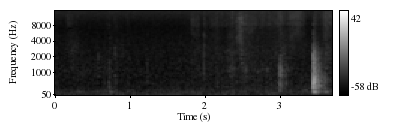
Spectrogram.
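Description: A book scrapes as it slides off a shelf.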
